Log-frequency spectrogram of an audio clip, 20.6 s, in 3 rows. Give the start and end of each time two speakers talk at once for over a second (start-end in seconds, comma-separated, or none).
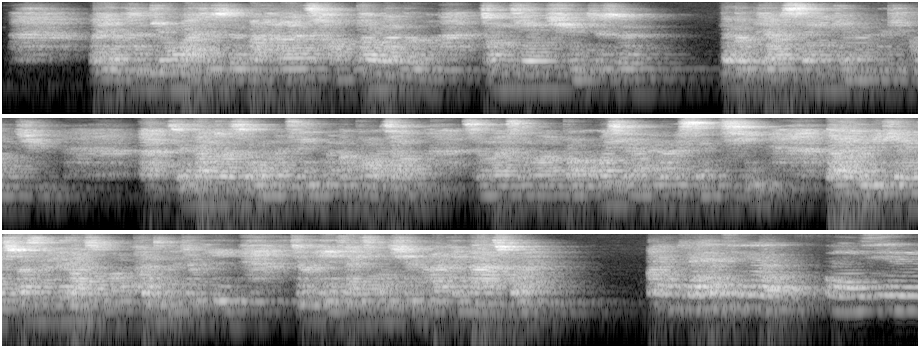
none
